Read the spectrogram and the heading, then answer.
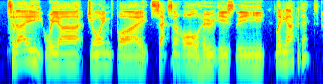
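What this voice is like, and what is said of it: Husky, congested voice. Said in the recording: “I got my sexy voice on today just for you ... This sexy voice is care of my four-month-old who came home from Canberra with a cold”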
